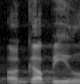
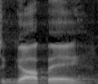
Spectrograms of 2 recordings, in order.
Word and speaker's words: agape: You have agape love, you have phileo, and storge. I never heard of storge or storge. I don't know how to pronounce that word. I do know it's agape, not agape, but I like saying agape anyway because it's cooler.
